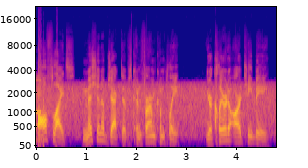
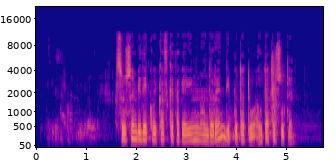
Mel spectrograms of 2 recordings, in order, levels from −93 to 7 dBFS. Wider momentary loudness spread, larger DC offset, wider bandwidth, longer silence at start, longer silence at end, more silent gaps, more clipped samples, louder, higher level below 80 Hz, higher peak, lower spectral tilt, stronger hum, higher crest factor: first, 12 LU vs 7 LU; neither; about the same, 11 kHz vs 11.5 kHz; second, 0 s vs 0.55 s; second, 0 s vs 0.6 s; neither; first, 0.2% vs under 0.1%; first, -17 LUFS vs -31 LUFS; first, -60 dBFS vs -68 dBFS; first, 0 dBFS vs -14 dBFS; about the same, -5 dB/octave vs -4.5 dB/octave; neither; about the same, 16 dB vs 18 dB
